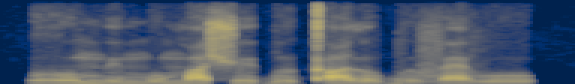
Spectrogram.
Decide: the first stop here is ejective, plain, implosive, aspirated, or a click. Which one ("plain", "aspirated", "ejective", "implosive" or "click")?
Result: implosive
